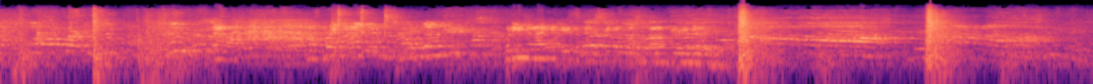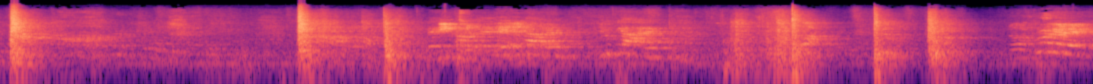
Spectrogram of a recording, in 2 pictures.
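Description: Wrestlers' bodies slam loudly onto a ring mat.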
